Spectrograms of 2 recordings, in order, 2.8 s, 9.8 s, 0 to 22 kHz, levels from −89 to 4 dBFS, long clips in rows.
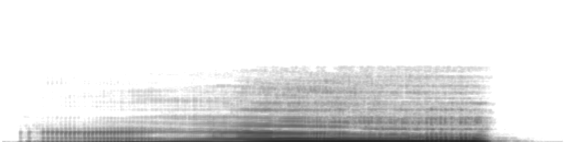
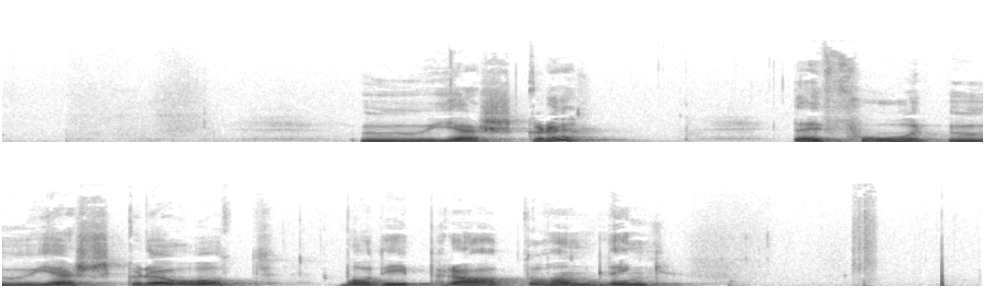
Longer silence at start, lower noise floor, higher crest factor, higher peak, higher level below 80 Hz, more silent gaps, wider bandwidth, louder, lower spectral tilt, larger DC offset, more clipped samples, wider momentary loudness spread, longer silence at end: second, 0.3 s vs 1.8 s; second, -35 dBFS vs -66 dBFS; about the same, 14 dB vs 18 dB; first, -2 dBFS vs -10 dBFS; first, -46 dBFS vs -86 dBFS; neither; second, 8.4 kHz vs 14 kHz; first, -14 LUFS vs -25 LUFS; first, -9 dB/octave vs -6.5 dB/octave; neither; neither; first, 17 LU vs 8 LU; second, 0.35 s vs 1.5 s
